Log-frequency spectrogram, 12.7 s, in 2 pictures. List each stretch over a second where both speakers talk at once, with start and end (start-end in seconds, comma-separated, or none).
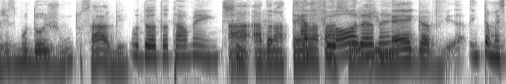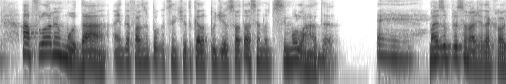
3.7-5.0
